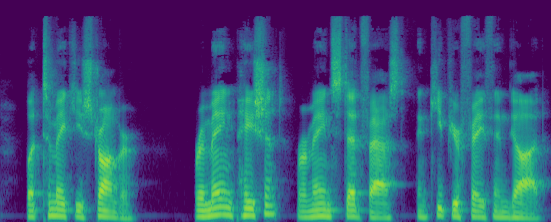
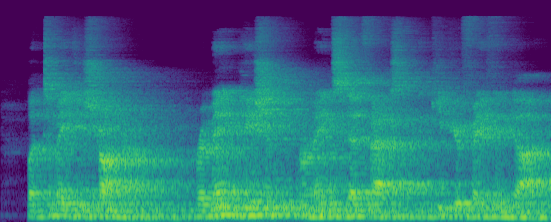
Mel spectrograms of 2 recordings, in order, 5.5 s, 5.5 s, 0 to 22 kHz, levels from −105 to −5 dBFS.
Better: first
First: none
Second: room echo; strong; dies away in 2.9 s // off-mic speech; far

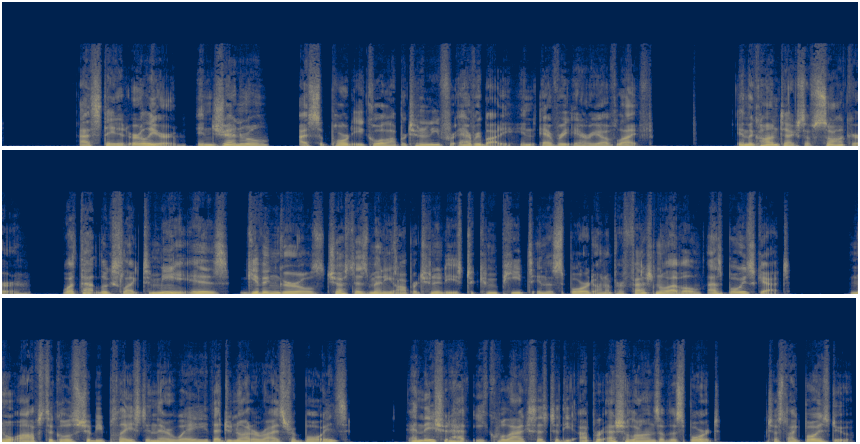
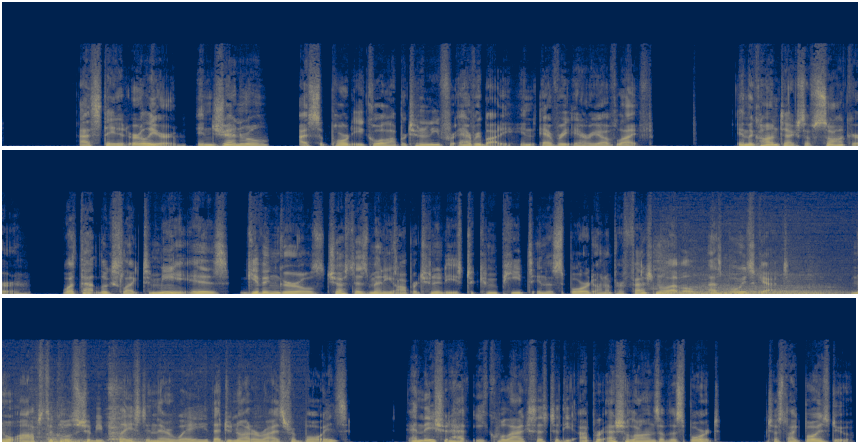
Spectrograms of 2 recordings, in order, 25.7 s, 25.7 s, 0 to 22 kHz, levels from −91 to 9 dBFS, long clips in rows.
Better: first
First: none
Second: door banging; noticeable; from 15 to 20 s; peak 3 dB below the speech

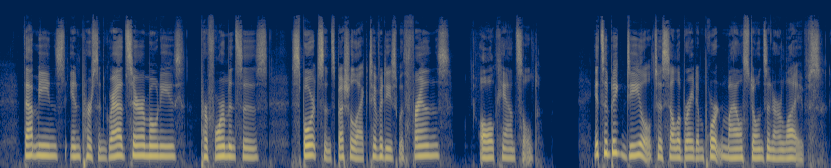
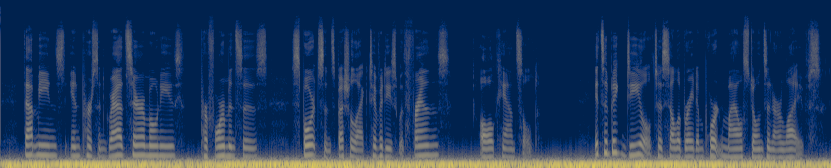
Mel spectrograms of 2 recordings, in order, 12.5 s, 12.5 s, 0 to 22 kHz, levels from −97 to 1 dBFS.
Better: first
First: none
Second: low rumble; loud; throughout; 2 dB below the speech

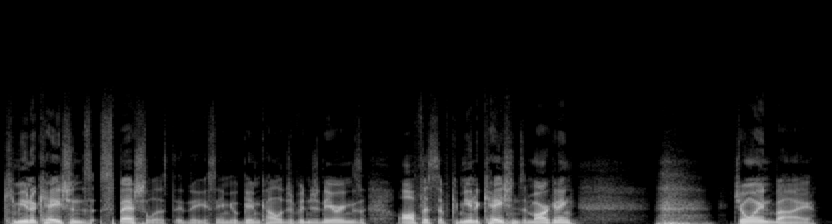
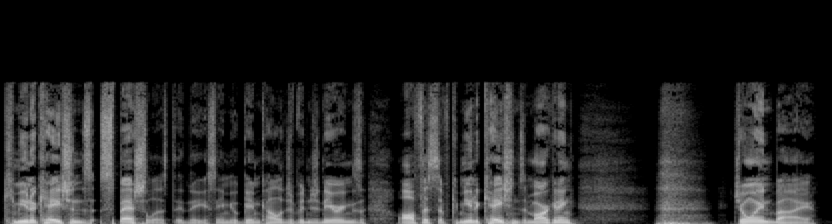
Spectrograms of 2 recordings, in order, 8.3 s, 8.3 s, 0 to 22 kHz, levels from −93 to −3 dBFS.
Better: second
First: muffled; very; fading above 2 kHz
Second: none

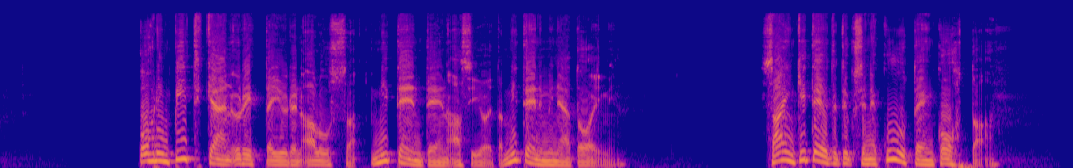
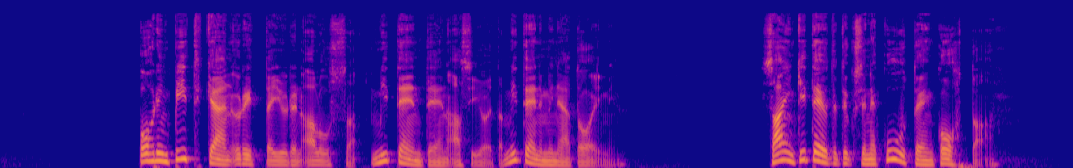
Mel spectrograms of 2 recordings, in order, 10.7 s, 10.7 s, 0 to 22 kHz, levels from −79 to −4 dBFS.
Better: second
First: distortion; heavy; 6 dB below the speech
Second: none

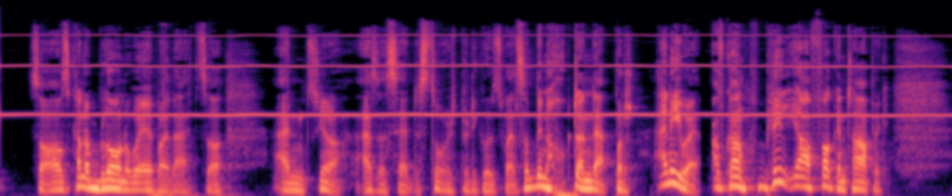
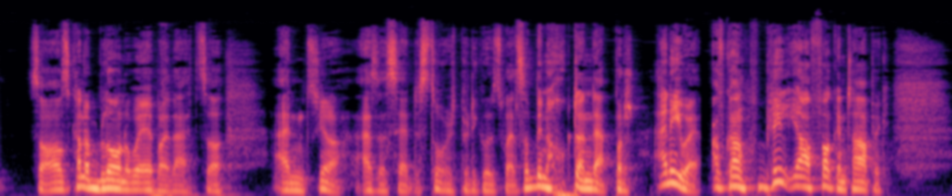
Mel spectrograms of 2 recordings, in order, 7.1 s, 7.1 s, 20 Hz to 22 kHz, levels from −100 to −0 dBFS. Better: second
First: high-pitched whine; loud; throughout; 2.5 kHz, 8 dB below the speech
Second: none

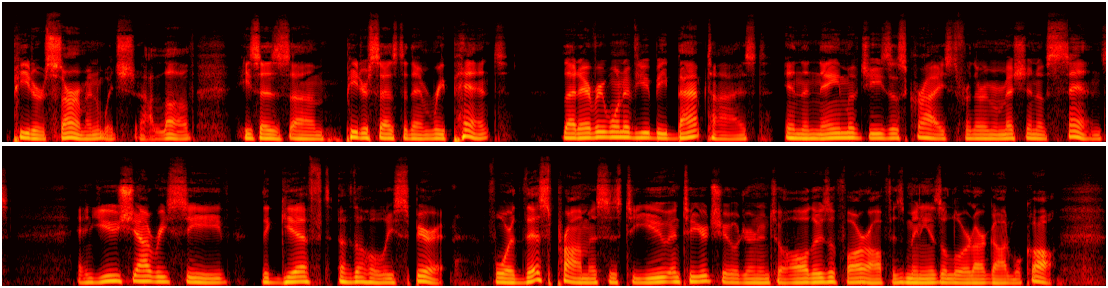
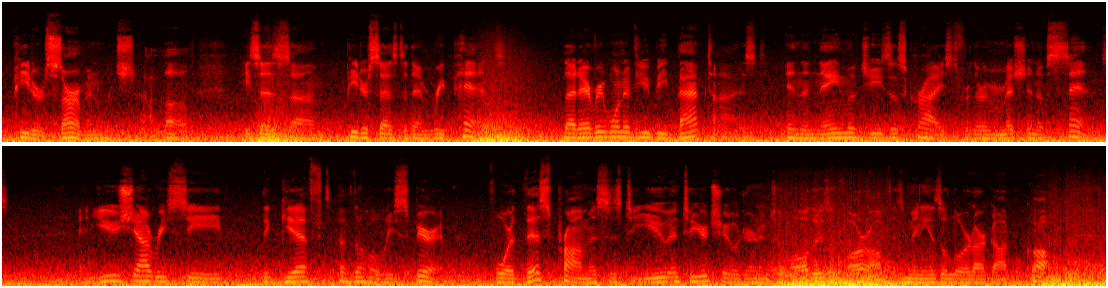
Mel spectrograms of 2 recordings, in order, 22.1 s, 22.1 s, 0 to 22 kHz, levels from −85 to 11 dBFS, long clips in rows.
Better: first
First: none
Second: wind noise on the microphone; heavy; 5 dB below the speech

